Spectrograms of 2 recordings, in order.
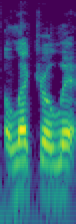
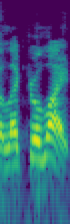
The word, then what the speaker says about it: Electrolit: oh yeah and and it's actually it's electrolit it's not electrolyte it's spelled electrolit but does it have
